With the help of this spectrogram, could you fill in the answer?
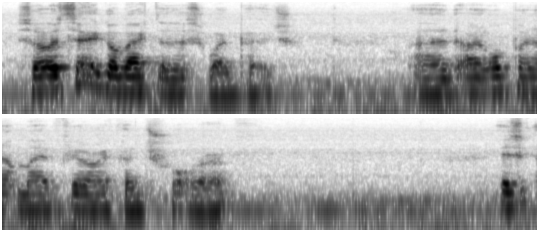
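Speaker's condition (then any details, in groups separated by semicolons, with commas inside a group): ALS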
